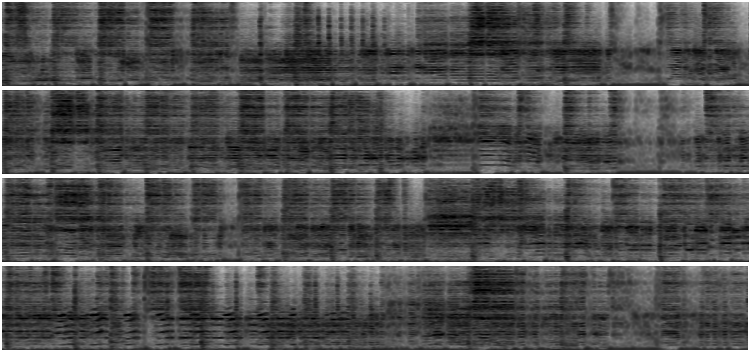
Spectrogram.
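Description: Live amplified rock band playing: electric guitars, bass guitar and drum kit in a loud, steady full-band mix.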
